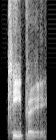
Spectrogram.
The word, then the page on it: tepee: British English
